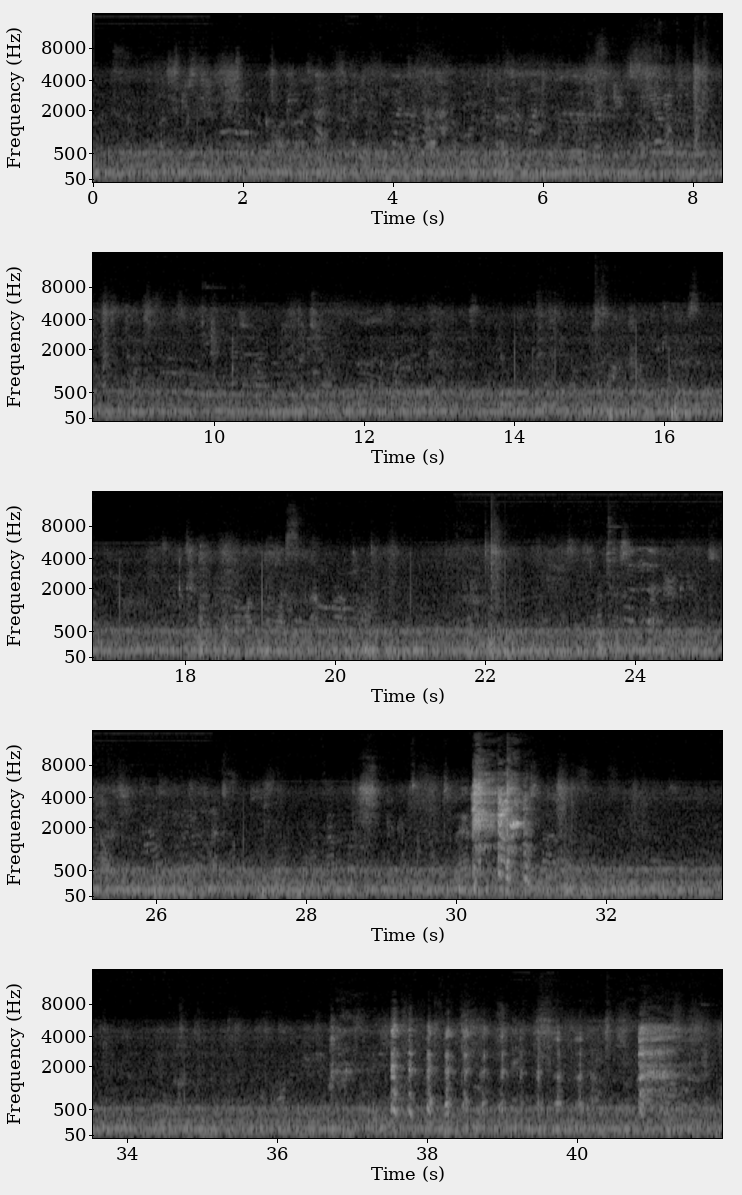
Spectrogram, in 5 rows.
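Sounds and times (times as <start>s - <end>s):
train interior low hum: 0.0s - 41.9s.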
